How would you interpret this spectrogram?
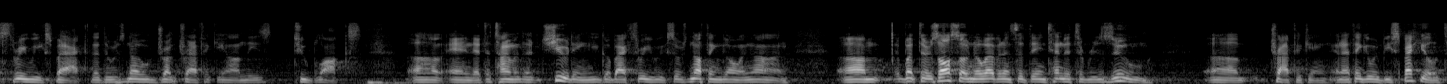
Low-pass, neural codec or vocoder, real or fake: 7.2 kHz; vocoder, 22.05 kHz, 80 mel bands, Vocos; fake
